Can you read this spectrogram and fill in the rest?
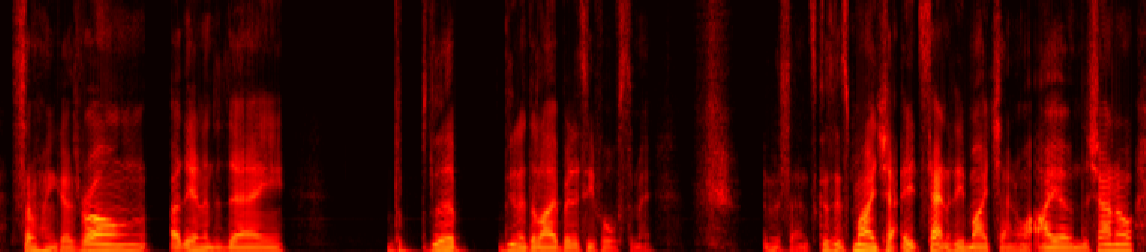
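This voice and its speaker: Man, podcast host, rambling self-correcting talk, smooth clear voice, dry close sound. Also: medium pitch, dry recording. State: sniffly. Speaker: podcast host and project lead. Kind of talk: casual solo podcast talk.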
